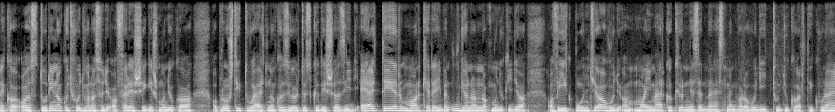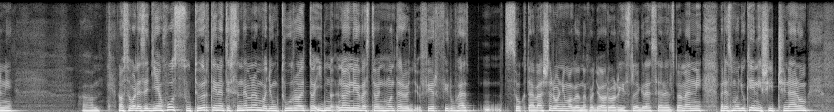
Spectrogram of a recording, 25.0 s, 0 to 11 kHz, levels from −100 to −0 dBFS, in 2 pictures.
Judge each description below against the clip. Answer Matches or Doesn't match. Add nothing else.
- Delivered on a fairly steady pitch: Doesn't match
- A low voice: Doesn't match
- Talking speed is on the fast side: Matches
